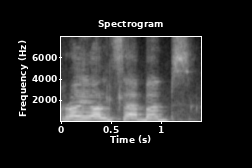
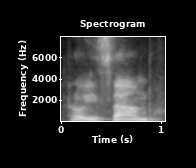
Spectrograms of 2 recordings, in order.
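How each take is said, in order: First: It is said as the full English words. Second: It is said merged, with local mother-tongue sounds. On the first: "because of the English name" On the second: "you'll just bring it out in mother tongue"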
